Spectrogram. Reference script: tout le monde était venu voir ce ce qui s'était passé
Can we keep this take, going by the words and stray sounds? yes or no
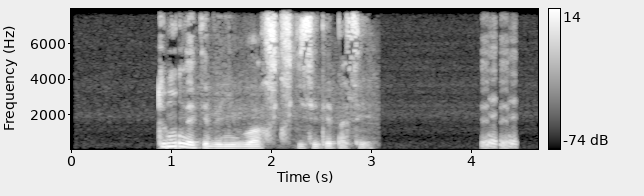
no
